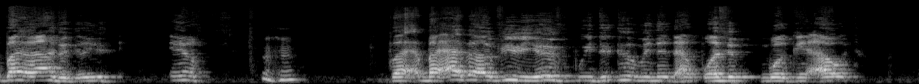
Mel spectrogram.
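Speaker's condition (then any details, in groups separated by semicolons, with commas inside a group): Cerebral palsy; speech therapy from age seven with jeff in orlando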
